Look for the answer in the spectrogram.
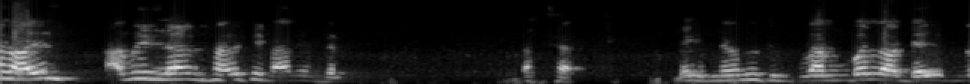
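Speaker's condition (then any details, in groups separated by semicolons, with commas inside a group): Cerebral palsy; uses wheelchair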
